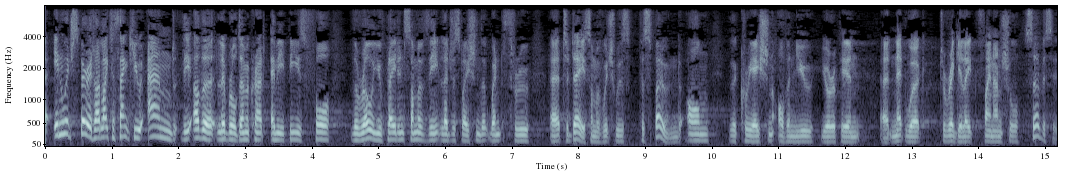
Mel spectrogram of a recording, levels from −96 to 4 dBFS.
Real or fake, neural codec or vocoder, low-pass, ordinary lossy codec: real; none; 7.2 kHz; none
